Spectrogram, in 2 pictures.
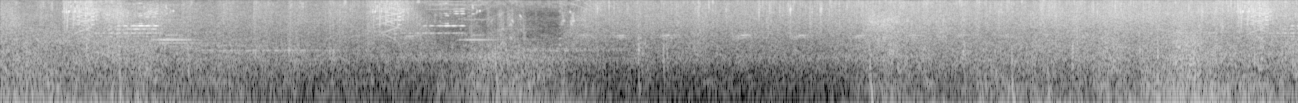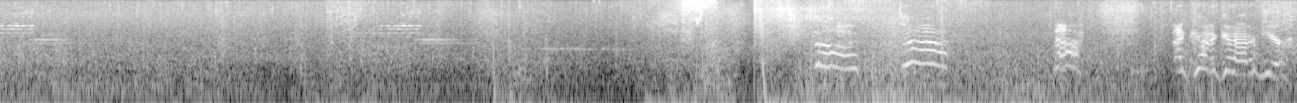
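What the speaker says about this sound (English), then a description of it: "Electrical disturbance from the storm, maybe?" Storm noise in the video game Horizon Forbidden West: steady rain hiss with low rumbling thunder swells throughout, rising louder toward the end, with faint game effects mixed in.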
